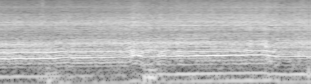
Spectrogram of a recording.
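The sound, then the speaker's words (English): Sports-car engine during a practice session on a wet racetrack in heavy rain, braking and downshifting. Its tone shifts and steps under a steady, loud hiss of rain. “Listen to the braking and the downshifts.”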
